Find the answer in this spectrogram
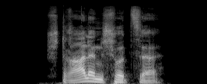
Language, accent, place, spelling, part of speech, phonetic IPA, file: German, Germany, Berlin, Strahlenschutze, noun, [ˈʃtʁaːlənˌʃʊt͡sə], De-Strahlenschutze.ogg
- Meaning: nominative/accusative/genitive plural of Strahlenschutz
